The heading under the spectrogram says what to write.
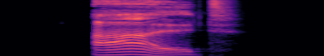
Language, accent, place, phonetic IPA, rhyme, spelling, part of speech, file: German, Germany, Berlin, [aːlt], -aːlt, aalt, verb, De-aalt.ogg
- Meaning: inflection of aalen: 1. third-person singular present 2. second-person plural present 3. plural imperative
